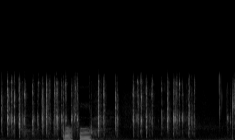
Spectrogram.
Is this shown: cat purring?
no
